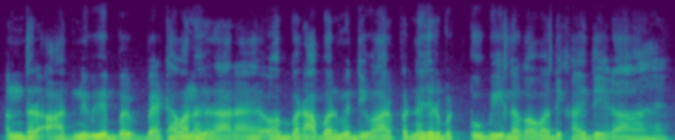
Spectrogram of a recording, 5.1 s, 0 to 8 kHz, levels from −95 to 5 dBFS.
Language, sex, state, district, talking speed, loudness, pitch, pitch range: Hindi, male, Uttar Pradesh, Shamli, 285 wpm, -16 LUFS, 140 Hz, 130-150 Hz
